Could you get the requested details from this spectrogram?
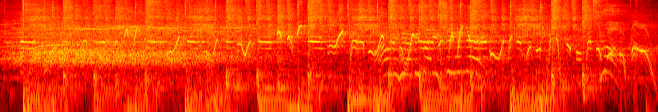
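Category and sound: crowd, crowd cheering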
